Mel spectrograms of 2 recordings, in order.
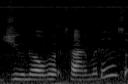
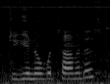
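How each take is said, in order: First: "Do you" is blended into one quick "jew" sound. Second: "Do you" is said as two clear words. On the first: "I don't say" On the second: "I enunciate do you"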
